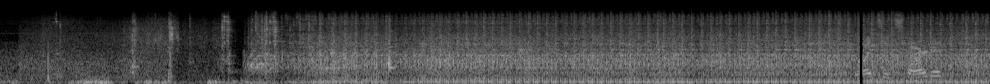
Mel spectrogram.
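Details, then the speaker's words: Chinese Honda-clone 6.5 hp generator (4000 W, 3400 W rated) after months in storage, carb primed with spray and choke on: one pull, a few sputters, then catches into a steady, even idle; normal cold start on choke. "off if it surges just put the choke back on once you got it started like that it'll start for you almost immediately"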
